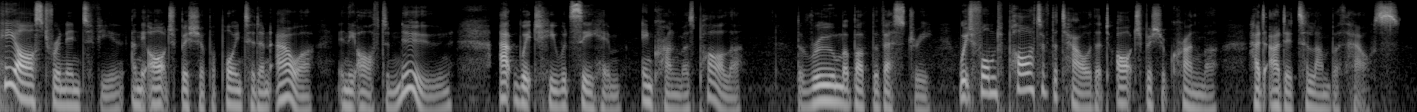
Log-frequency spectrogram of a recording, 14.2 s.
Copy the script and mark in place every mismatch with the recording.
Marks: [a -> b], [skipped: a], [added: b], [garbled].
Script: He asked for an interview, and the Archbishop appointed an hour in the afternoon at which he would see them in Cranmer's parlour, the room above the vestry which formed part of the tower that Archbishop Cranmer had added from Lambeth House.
He asked for an interview, and the Archbishop appointed an hour in the afternoon at which he would see [them -> him] in Cranmer's parlour, the room above the vestry which formed part of the tower that Archbishop Cranmer had added [from -> to] Lambeth House.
